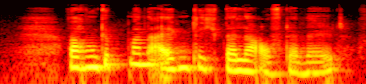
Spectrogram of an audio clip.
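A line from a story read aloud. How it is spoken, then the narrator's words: Musing with a sigh. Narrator (German): philosophiert Fernberg mit einem Seufzer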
